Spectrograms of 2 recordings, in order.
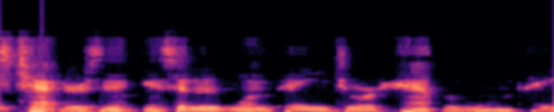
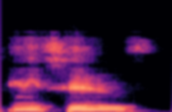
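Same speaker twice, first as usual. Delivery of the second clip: plain reading voice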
